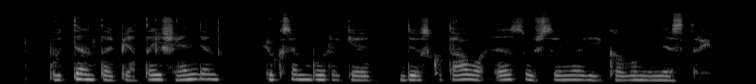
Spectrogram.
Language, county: Lithuanian, Vilnius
